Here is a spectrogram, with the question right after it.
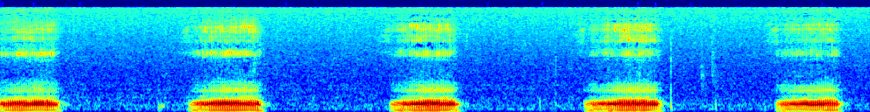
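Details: Awake female house dog making loud snoring sounds: five even, grating snorts, each under a second, repeated roughly every two seconds in a steady rhythm inside a small room.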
